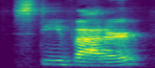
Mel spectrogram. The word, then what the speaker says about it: Stiefvater: Impossible by Maggie Stiefvater.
